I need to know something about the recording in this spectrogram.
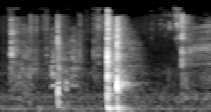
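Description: Handling noise: a light knock about half a second in, then a louder, dull thump about a second in, as objects are moved and set down, with a faint tap near the end.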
